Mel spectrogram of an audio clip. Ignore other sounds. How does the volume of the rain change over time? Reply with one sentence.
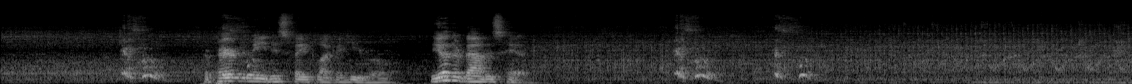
The loudness of the rain stays about the same.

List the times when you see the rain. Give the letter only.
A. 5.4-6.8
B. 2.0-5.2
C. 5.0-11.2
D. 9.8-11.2
C.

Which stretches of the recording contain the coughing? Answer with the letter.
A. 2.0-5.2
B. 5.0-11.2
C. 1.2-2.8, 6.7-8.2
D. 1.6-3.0
C.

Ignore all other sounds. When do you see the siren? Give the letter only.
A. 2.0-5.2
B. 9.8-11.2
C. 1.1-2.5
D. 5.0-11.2
B.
